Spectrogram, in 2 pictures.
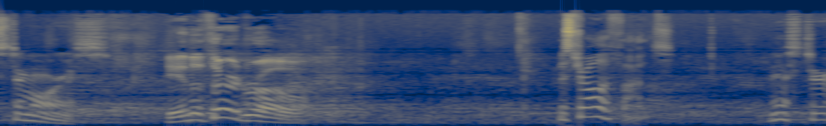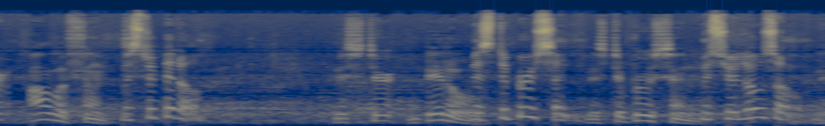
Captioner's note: calling of recorded vote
